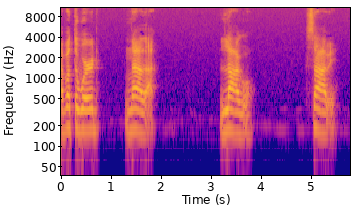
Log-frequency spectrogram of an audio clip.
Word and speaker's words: nada: How about the word nada, lago, sabe? If I mispronounce these words with hard sounds, it would sound like nada, lago, sabe. But the correct pronunciation is nada, lago, sabe.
